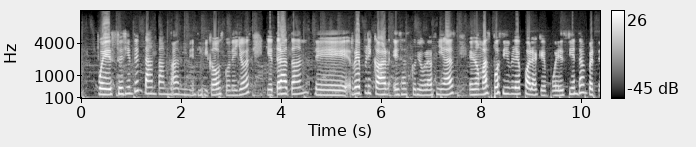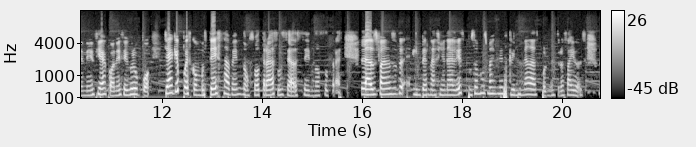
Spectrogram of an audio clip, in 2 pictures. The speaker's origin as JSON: {"language": "Spanish", "country": "Mexico", "said": "yo soy de México"}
